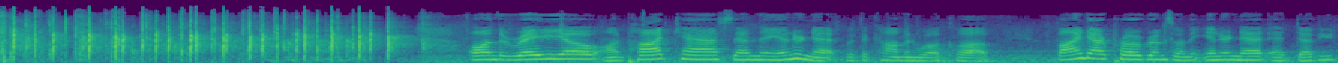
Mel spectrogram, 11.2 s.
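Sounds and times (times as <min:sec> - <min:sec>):
audience applauding at an evening talk event: 0:00.0 - 0:03.6
speech: 0:03.9 - 0:11.1.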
